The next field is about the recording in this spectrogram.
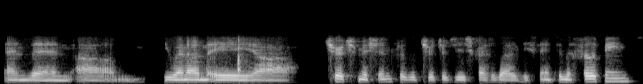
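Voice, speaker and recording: A man's voice: fairly low pitch, fairly even intonation, moderate pace, dry recording. Man hosting a podcast over a tinny line. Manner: hesitant, many fillers and restarts. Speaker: podcast host. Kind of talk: casual interview. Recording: tinny phone-like sound, dry.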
